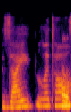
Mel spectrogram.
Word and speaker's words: xylitol: I don't know how to pronounce this medicine. I should, but does Oh, xylitol, xylitol.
